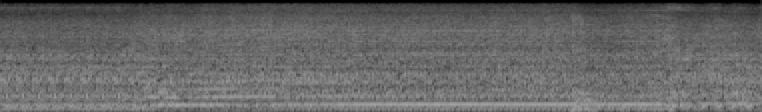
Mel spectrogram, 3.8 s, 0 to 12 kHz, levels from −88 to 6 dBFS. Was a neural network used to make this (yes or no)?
no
